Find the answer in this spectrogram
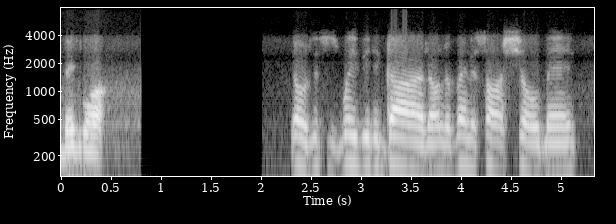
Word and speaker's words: Wavy da Ghawd: It's WAVYDA, then GHAWD, Wavy da Ghawd.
